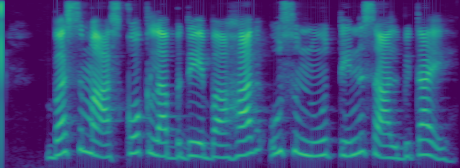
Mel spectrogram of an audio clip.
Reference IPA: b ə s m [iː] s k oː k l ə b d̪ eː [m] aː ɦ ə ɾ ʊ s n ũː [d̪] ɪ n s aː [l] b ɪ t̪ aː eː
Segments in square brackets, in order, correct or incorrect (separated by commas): incorrect, incorrect, incorrect, correct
